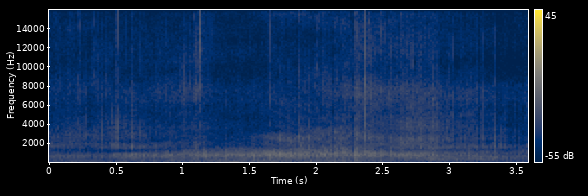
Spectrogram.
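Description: Long nails scratch across a solid, thin, flat pink board covered in glitter paper, producing a steady gritty rasp centered in the midrange near 1 kHz with faint bright ticks. The scratching swells in loudness through the middle of the clip and eases off toward the end.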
